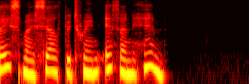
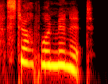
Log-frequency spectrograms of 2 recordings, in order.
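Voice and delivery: raised, high call to stop him; cried out; 7 semitones higher than usual. Acted. Jane calling Rivers back at the door, raised. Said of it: "I cried".

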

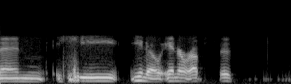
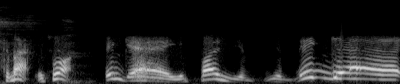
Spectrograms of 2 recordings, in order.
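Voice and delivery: put-on goofy husband voice; husband impression; 6 semitones higher than usual. Husband calling comic wife big guy, playful put-on voice. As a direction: tease affectionately in a put-on voice, stretching the final words. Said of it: "Give me some of your husband".

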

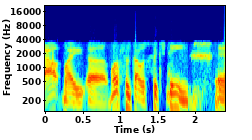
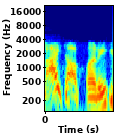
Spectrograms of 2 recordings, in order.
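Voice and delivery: surprised realization; 4 semitones higher than usual. Retold or imitated. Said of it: "And I remember thinking".

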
